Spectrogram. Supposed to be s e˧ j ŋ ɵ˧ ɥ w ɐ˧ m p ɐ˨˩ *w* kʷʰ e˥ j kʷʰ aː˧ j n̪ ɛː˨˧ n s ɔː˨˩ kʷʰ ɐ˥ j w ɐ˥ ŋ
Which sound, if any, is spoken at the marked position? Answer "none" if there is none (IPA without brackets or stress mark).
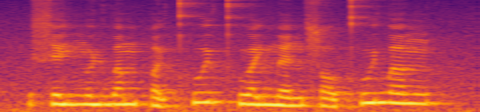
j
